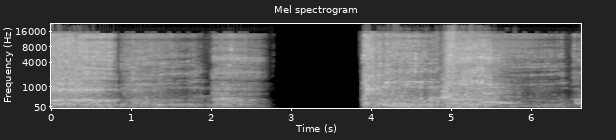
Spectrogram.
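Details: Lion roaring in deep, rough, low bursts, a sustained roar broken by a short pause, then a full second after an abrupt silent gap of about a second.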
